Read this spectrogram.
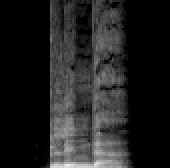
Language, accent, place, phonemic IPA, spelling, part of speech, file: German, Germany, Berlin, /ˈblɪndɐ/, blinder, adjective, De-blinder.ogg
- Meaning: 1. comparative degree of blind 2. inflection of blind: strong/mixed nominative masculine singular 3. inflection of blind: strong genitive/dative feminine singular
